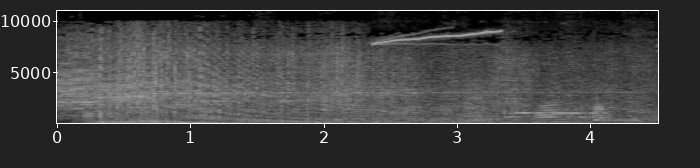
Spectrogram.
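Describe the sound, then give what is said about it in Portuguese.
A spaceship engine is started, vibrating around those aboard as the ship heads toward the sunlit sky of Tatooine: a heavy, booming rumble quickly swells into a loud, sustained roar, thick with low-end vibration and faint whining tones riding on top near the end. “Ela vibra ao redor de vocês quando vocês ligam o motor em direção aos luminosos raios solares do céu de Tatooine.”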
